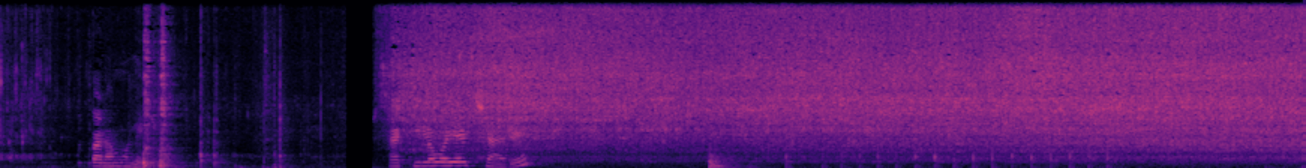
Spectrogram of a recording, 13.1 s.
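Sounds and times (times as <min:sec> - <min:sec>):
sauce sizzling in hot oil: 0:03.8 - 0:13.0.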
